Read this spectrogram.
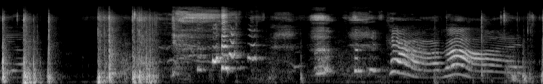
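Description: Young girls laugh loudly close by.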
